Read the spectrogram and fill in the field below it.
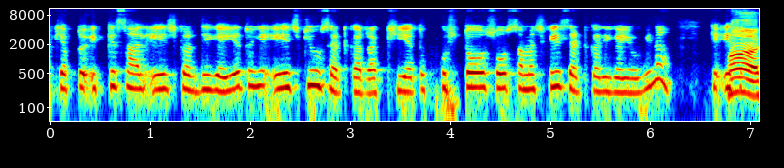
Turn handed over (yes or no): yes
